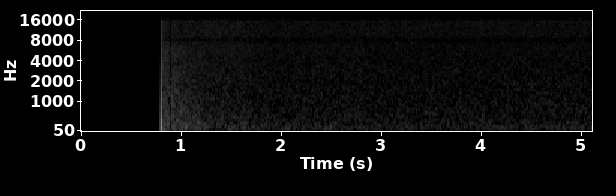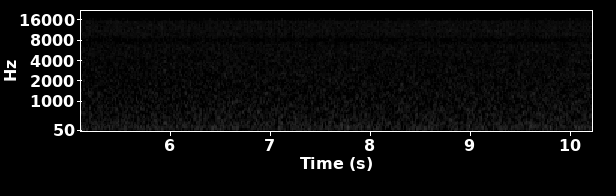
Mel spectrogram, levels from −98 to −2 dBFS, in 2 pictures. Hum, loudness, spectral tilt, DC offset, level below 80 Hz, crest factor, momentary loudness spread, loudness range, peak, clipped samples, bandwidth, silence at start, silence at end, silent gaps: none; -60 LUFS; -4 dB/octave; under 0.1%; -78 dBFS; 38 dB; 13 LU; 3 LU; -30 dBFS; under 0.1%; 16.5 kHz; 0.8 s; 0 s; none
